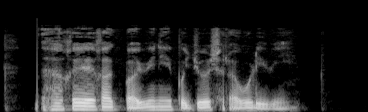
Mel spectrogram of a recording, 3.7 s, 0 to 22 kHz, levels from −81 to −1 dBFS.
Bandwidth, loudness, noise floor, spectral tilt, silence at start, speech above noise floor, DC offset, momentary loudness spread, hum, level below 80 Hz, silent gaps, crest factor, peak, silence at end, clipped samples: 8.2 kHz; -18 LUFS; -63 dBFS; -7.5 dB/octave; 0.4 s; 46 dB; under 0.1%; 11 LU; none; -44 dBFS; none; 16 dB; -2 dBFS; 0.75 s; under 0.1%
